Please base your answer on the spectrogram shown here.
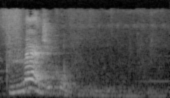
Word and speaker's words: médico: fechado acento circunflexo e por último médico o médico a sílaba tônica é mé e tenho só aberto com acento agudo médico pronto e agora em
